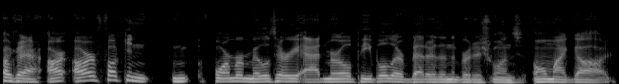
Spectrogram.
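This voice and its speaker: Male live-commentary streamer: mid-pitched, slangy, sweary, mocking, recorded close and dry. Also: normal speed, darkish tone, no echo. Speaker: streamer reacting to a news clip.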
